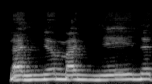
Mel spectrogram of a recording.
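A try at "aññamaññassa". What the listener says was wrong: You put the instrument, you said Nanyamanyena. It's Nanyamanyasa in the text we have.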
